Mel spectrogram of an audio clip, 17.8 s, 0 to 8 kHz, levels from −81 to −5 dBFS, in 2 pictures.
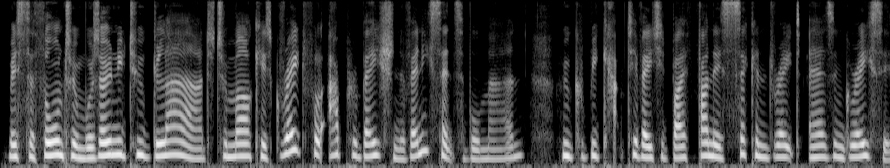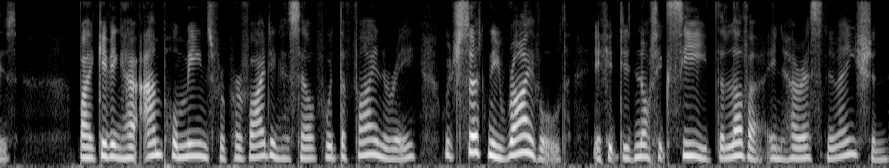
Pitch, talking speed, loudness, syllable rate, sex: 205 Hz, 170 wpm, -20 LUFS, 5.1 syllables/s, female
